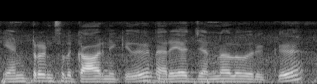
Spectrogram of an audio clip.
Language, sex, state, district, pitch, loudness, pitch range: Tamil, male, Tamil Nadu, Nilgiris, 130 Hz, -16 LUFS, 125-140 Hz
